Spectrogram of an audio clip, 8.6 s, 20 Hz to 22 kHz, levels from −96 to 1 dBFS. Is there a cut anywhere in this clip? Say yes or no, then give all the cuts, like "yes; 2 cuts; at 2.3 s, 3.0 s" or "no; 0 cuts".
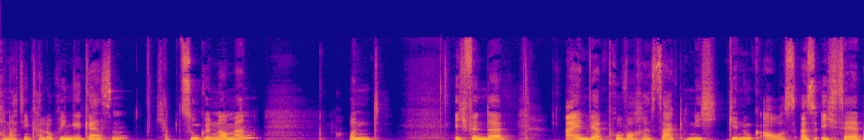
yes; 2 cuts; at 3.4 s, 6.8 s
